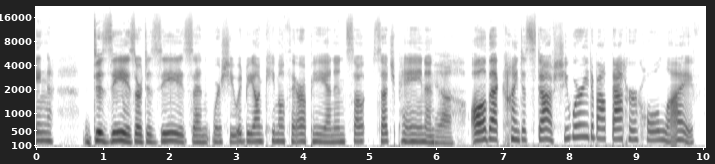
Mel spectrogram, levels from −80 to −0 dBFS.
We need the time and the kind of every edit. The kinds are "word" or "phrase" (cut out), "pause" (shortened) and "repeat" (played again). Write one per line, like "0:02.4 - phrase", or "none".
0:01.6 - word
0:02.6 - word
